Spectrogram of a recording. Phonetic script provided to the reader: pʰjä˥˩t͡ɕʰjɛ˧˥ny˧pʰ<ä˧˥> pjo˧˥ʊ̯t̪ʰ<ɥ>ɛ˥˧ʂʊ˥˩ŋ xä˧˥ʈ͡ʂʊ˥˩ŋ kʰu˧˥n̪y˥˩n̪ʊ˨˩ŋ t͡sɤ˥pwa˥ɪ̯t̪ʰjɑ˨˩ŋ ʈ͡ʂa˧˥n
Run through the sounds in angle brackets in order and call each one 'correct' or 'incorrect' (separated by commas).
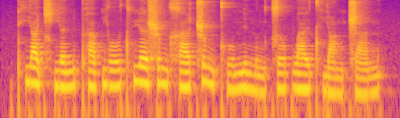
correct, correct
